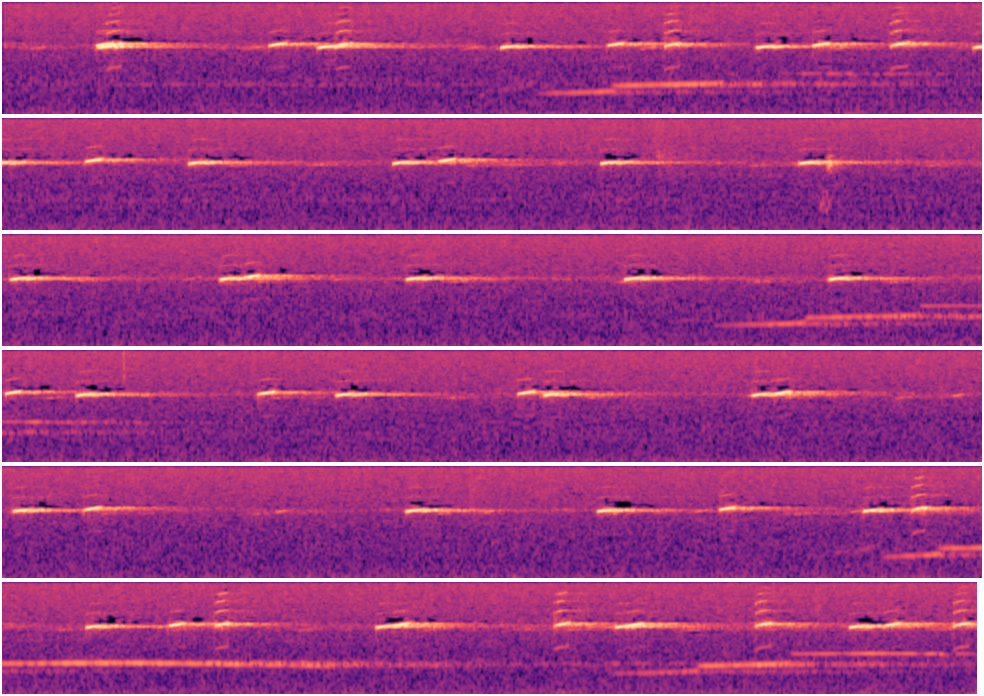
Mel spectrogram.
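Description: Birds calling: a high chirp repeated steadily, about one and a half times a second, with a lower, rising call breaking in four times.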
